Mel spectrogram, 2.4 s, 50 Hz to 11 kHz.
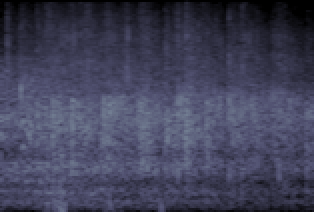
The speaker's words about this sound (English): I am newlywed. I was married 3 weeks ago. This is where you cheer for me. Yes.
